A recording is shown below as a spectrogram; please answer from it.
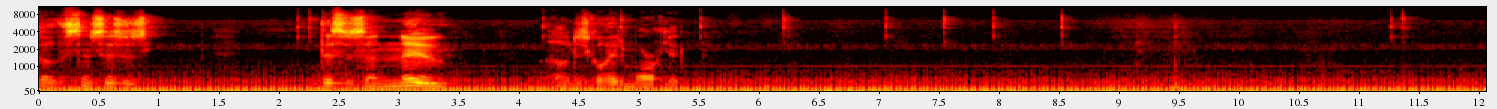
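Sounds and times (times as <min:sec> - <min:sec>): steady low hum: 0:00.0 - 0:12.0
computer mouse clicks: 0:11.2 - 0:11.5.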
